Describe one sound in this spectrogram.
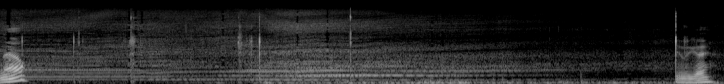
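A small drone's propellers buzz as it lifts off and flies away.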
